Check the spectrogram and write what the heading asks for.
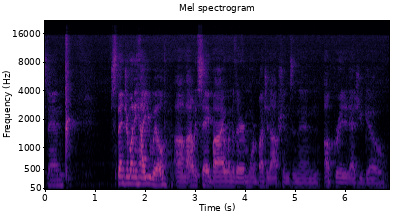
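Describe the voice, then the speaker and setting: Laid-back, rambling man in a roomy space. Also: low voice. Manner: rambling, profane, self-mocking. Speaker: livestream host answering chat. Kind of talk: casual livestream chat. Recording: roomy, distant mic, faint noise.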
